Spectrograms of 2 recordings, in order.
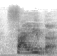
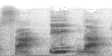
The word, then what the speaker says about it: saída: Saída, a sílaba mais forte é aquele I do meio, saída, né?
